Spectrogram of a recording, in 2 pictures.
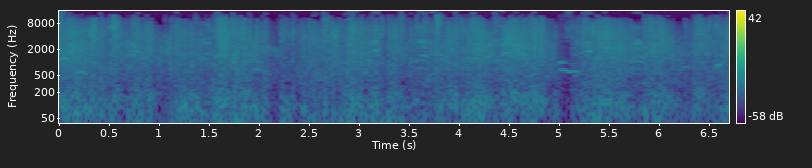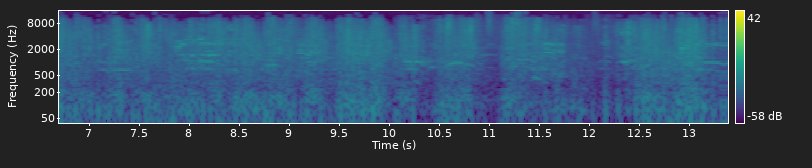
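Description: Dense artillery and musket volleys rumble on and on in Ultimate General: Civil War at the Second Battle of Bull Run, with overlapping blasts and crackling gunfire.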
